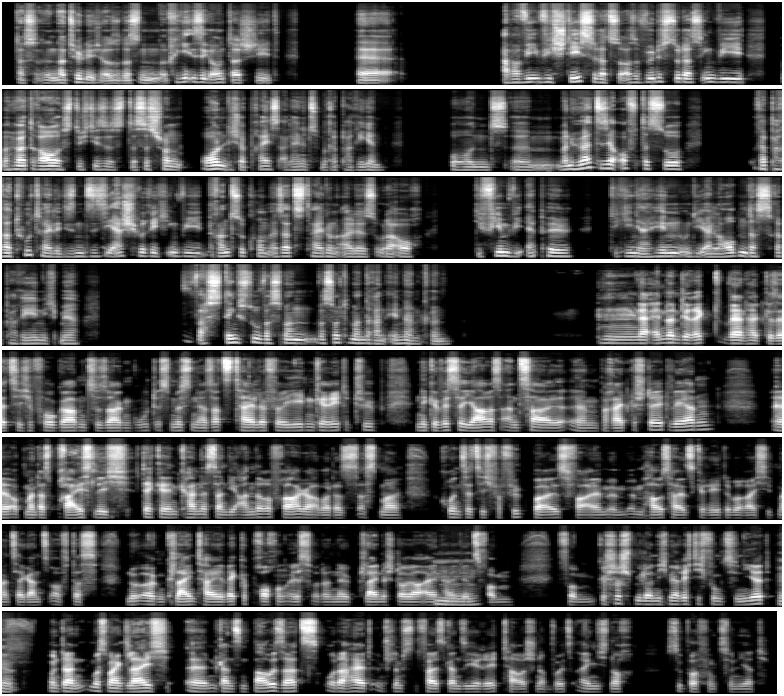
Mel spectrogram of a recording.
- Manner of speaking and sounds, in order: stressed: "riesiger"; other background noise
- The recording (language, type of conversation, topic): German, podcast, Was hältst du davon, Dinge zu reparieren, statt sie wegzuwerfen?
